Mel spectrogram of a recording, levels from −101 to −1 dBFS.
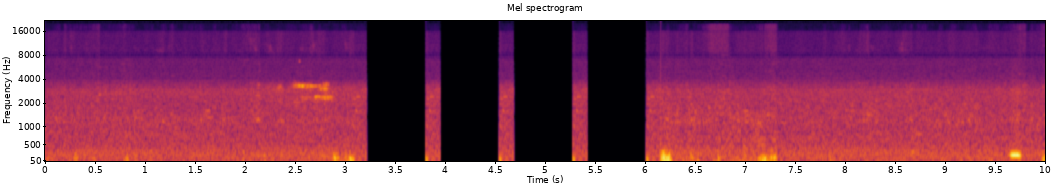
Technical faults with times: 3.21-6.15 stutter with silent gaps

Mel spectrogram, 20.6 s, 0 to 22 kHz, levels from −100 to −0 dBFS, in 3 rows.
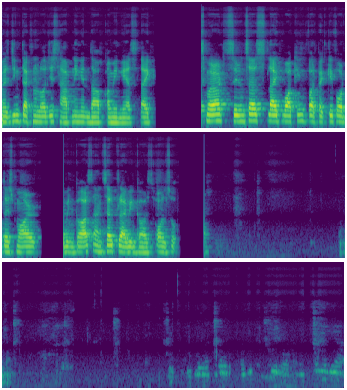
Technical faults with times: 0.00-20.57 channel delay (comb filtering)
3.77-3.99 clipped start after a pause
7.88-8.09 clipped start after a pause
10.71-10.90 clipped start after a pause

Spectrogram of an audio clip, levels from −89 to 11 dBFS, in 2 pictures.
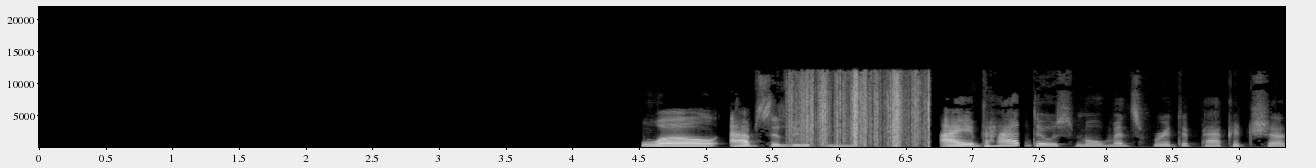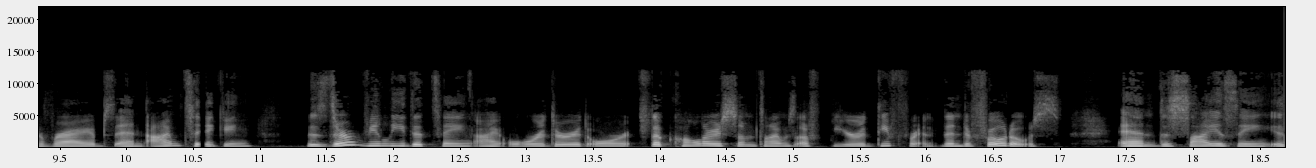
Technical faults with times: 5.61-6.69 cable scratch noise
7.34-7.45 digital broadcast dropout
10.54-10.66 digital broadcast dropout

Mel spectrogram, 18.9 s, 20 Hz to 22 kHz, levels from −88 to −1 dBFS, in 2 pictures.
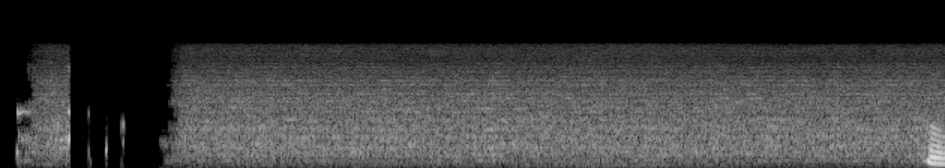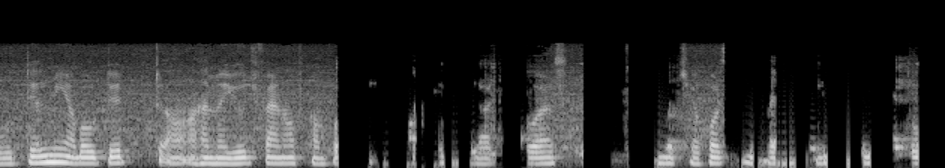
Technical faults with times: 0.00-0.14 background gated by the echo canceller
0.14-18.65 other side's voice leaking through
0.72-0.78 speech suppressed in double talk
1.09-1.67 background gated by the echo canceller
12.83-14.79 speech suppressed in double talk
15.31-15.48 background gated by the echo canceller
15.76-18.90 speech suppressed in double talk

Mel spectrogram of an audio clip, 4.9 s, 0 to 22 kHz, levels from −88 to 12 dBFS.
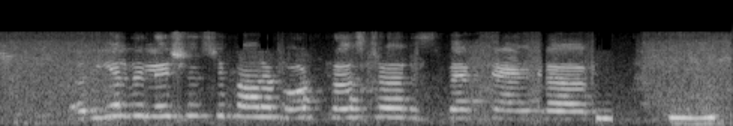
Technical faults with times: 0.00-4.89 Speex codec
0.83-4.46 speech suppressed in double talk
3.58-3.62 echo leak

